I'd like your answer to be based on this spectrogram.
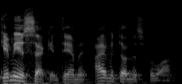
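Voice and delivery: overcome, sinking low and soft; real emotion, voice dropping away to very quiet; emotional. Real, not acted. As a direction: ask for a moment while choked up. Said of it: "I get emotional when I think".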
